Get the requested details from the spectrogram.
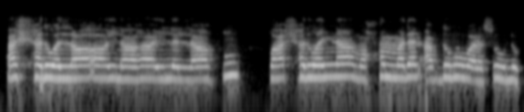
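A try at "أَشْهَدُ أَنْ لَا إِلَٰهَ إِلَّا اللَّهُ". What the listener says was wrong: जी, इसमें भी है तो बहुत जल्दी जल्दी पढ़ गए आप। अशहद है बेटा, यहाँ अशहदु अल्ला इलाहा है ना।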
